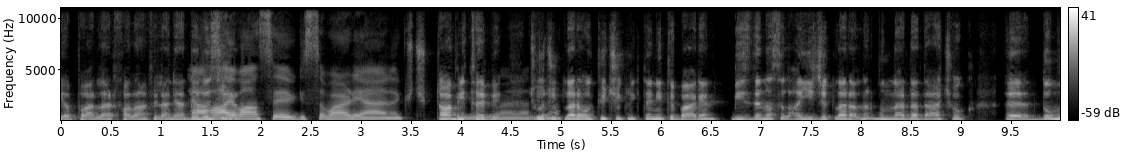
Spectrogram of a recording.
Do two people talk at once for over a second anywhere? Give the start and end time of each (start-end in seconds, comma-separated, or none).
3.8-5.0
